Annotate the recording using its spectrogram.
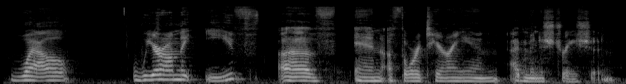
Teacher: So she's the vocal fry, yes, along with that. The vocal fry, and the up talking.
